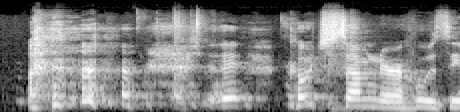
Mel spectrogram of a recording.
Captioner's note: laughing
